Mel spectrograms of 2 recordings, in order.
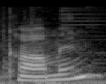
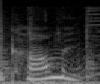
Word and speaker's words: Karmen: On social media, I am at Nikita Karmen. I know that it's hard to understand what I'm saying with my last name because I don't pronounce R's because I'm Australian.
